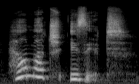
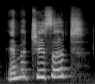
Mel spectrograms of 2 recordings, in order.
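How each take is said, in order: First: It uses the standard pronunciation. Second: It uses the Australian nonstandard pronunciation. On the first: The speaker calls it right. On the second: The speaker calls it wrong. "avoid strine"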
